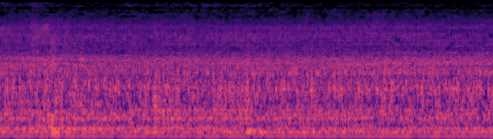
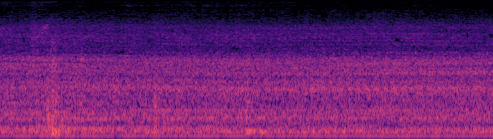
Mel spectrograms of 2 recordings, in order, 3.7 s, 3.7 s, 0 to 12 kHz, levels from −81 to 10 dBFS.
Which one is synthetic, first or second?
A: first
